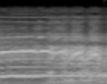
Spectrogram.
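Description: A war horse gives a single loud, close whinny as it sets off, with faint hoof clops beneath.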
